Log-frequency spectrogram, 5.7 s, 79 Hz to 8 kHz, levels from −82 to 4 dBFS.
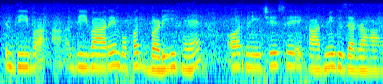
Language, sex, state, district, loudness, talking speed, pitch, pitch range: Hindi, female, Maharashtra, Nagpur, -24 LUFS, 135 wpm, 200 Hz, 185-210 Hz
